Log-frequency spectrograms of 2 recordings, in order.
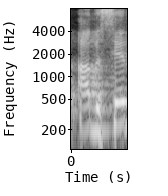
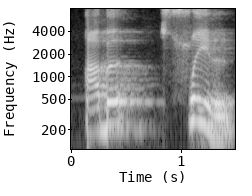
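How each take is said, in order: First: "اب سر" with a thin, light s; saad misread as seen. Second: "اب سر" slowly, s thick and full; full, heavy saad. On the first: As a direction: say "اب سر" with a plain seen. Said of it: "ایسا نہیں کرنا". ("اب سر" میں باریک سین کی غلطی) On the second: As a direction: bounce the b, then heavy saad in "اب سر". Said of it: "صاد ہے". ("اب سر" میں صاد پُر پڑھیں) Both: Shown as a demonstration.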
